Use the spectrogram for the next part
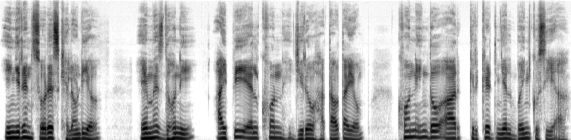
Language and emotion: Santali, sad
